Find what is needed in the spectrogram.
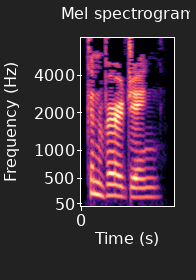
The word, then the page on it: converging: British English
